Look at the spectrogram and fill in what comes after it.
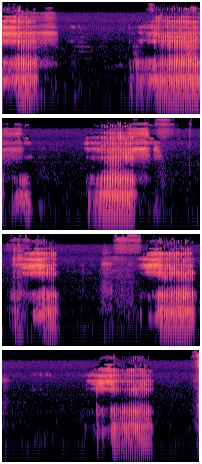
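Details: Sleeping English bulldog named Koda snores steadily indoors. Each rasping, throaty breath lasts about a second and repeats roughly every two and a half to three seconds, with near silence between, six snores in all.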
